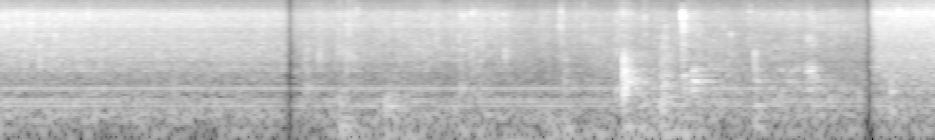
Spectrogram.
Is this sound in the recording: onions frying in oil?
yes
